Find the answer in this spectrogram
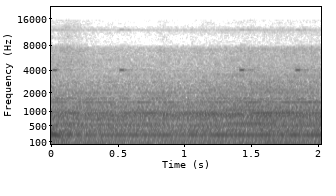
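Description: Steady drone of a petrol generator running under charging load, powering two inverters that are charging a lead-acid battery bank. A few faint short high pips sound over it.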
